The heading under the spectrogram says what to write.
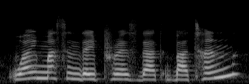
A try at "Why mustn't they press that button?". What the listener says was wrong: Okay, that button. That button. Es que no sale tu lengua.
